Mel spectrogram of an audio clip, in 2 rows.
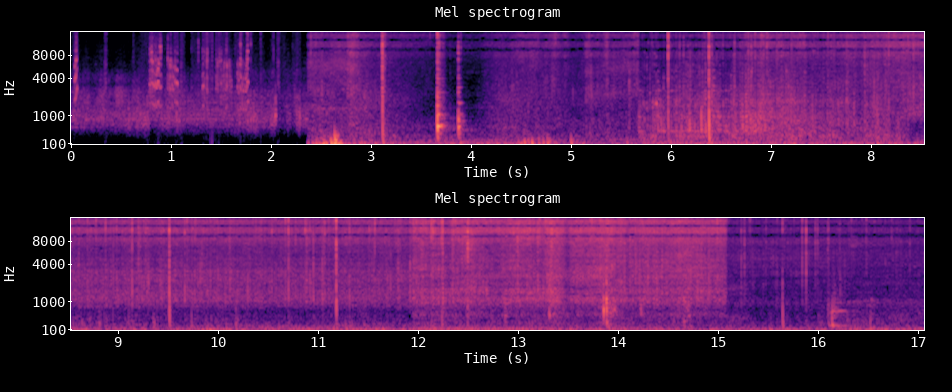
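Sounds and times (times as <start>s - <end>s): food sizzling in a pan: 6.8s - 17.0s.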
